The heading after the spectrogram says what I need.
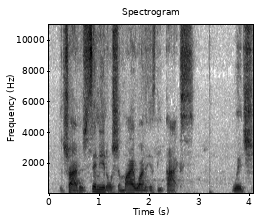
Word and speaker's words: Shammai: So it'd be Shammai one, right? Wherever you see the letter I, you want to pronounce it as I, right? It's not Shami one or anything else. It'd be Shammai one, right?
